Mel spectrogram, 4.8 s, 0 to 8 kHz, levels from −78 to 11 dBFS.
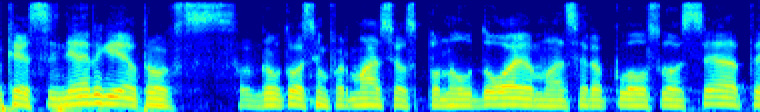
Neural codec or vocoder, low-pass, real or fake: codec, 24 kHz, 3 kbps, HILCodec; 7.2 kHz; fake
